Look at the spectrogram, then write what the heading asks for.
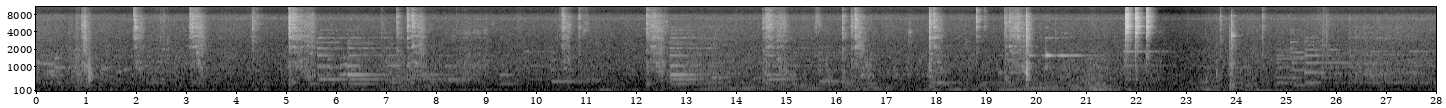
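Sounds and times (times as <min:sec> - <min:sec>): metal utensils scraping a wok: 0:00.8 - 0:01.2, 0:01.9 - 0:02.3, 0:03.0 - 0:03.5, 0:04.3 - 0:05.7, 0:07.2 - 0:08.0, 0:10.5 - 0:11.0, 0:12.2 - 0:12.7, 0:14.5 - 0:16.8, 0:17.8 - 0:20.8.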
